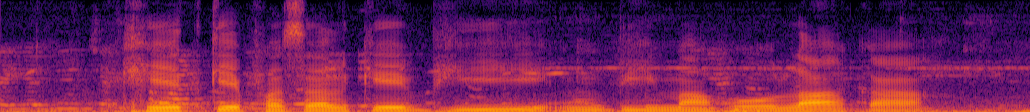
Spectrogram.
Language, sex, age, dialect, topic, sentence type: Bhojpuri, female, 18-24, Western, banking, question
